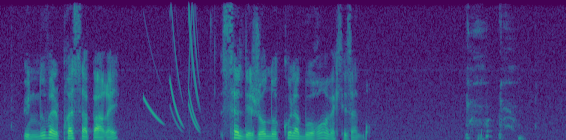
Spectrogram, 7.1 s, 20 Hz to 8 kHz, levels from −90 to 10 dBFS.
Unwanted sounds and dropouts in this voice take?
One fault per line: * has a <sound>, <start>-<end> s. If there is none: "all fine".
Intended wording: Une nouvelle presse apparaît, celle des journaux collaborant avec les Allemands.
* has a chirp, 1.8-2.5 s
* has a cough, 5.8-6.6 s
